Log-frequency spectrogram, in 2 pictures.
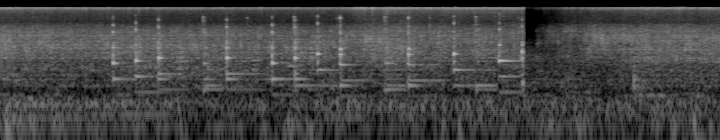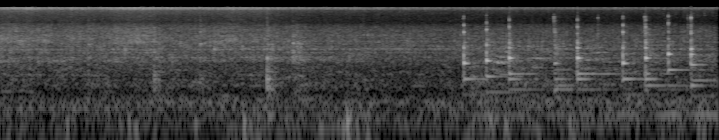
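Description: Tomato pieces frying in hot oil in a kadai, a steady sizzle, under a tinkling chime-like background tune that plays for the first few seconds and returns near the end.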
